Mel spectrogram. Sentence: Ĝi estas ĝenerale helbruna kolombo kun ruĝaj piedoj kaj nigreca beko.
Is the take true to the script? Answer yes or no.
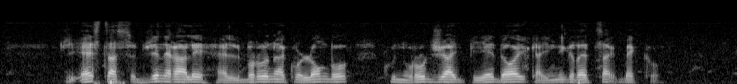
yes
